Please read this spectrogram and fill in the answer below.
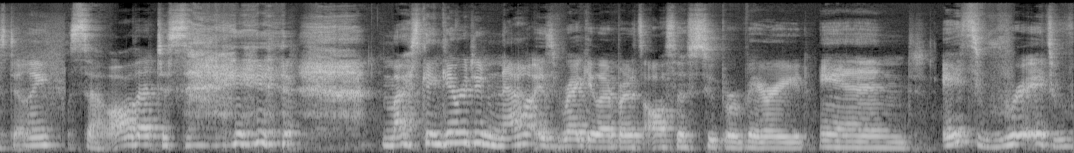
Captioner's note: laughter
